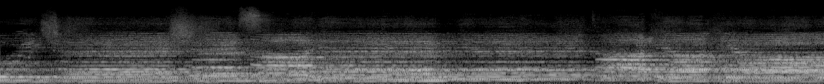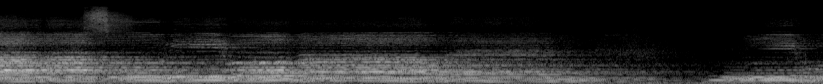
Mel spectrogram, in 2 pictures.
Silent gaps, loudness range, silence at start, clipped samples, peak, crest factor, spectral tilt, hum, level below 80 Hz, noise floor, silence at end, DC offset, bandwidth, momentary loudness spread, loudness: none; 8 LU; 0 s; under 0.1%; -10 dBFS; 16 dB; -6 dB/octave; none; -54 dBFS; -48 dBFS; 0 s; under 0.1%; 16 kHz; 11 LU; -25 LUFS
